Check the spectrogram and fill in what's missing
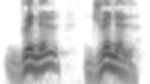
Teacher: avec l'accent au début, avec deux N, donc le E, bref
